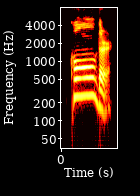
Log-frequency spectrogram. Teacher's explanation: He called her, haknya dibuang lagi. Jadi nyambungin bunyi deh-dehnya ke er.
